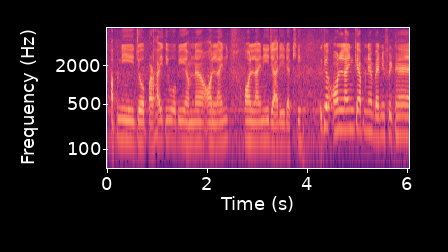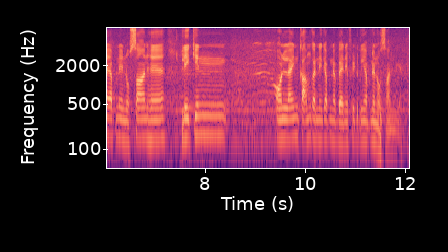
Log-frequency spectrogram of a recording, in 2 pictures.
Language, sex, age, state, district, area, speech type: Urdu, male, 30-45, Delhi, Central Delhi, urban, spontaneous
